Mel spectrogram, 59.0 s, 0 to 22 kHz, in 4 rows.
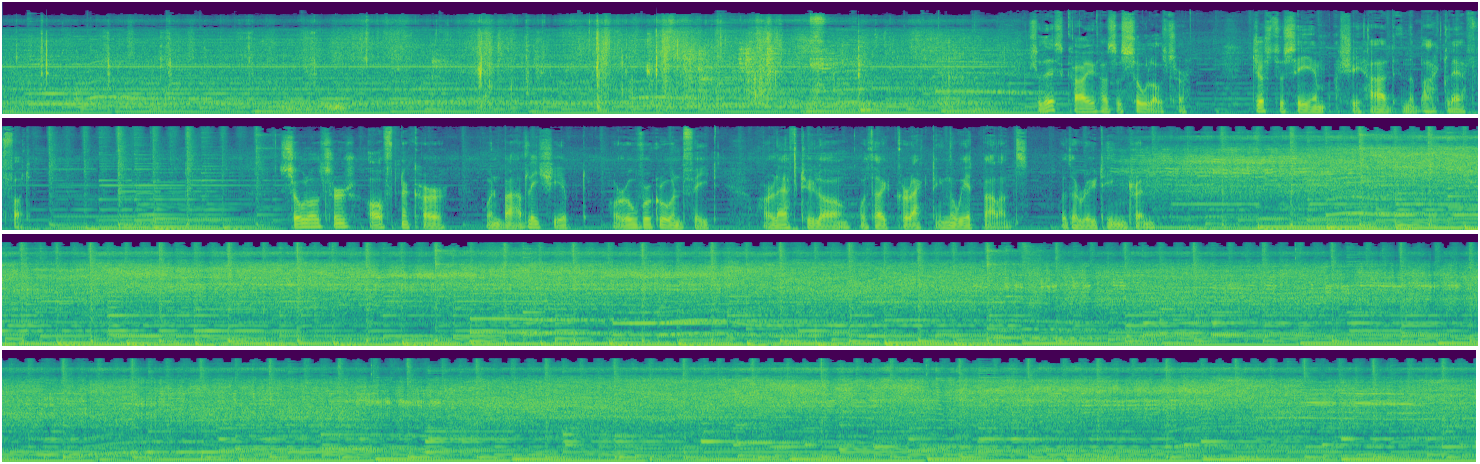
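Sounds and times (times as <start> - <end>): angle grinder grinding hoof: 0.0 - 11.9, 25.4 - 59.0
background music with bass line: 0.0 - 20.8, 24.8 - 59.0.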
